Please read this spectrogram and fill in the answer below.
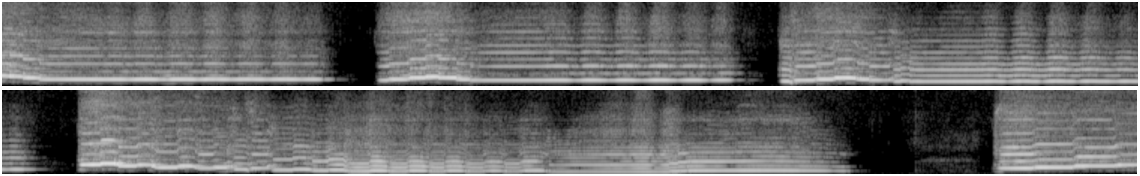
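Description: Solo bamboo flute in D (middle register) playing a slow melody: three phrases that each rise into a long held note, separated by short silences. Then a descending run of notes with vibrato settles onto a low held note.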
